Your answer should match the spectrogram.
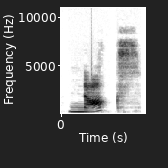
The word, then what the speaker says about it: knocks: Then we have some of our silent letter words. We have knocks, we have knots, and night, and there's night again.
